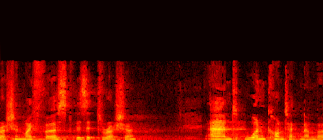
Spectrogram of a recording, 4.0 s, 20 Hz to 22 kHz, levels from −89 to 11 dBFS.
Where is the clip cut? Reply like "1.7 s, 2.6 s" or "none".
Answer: 3.1 s

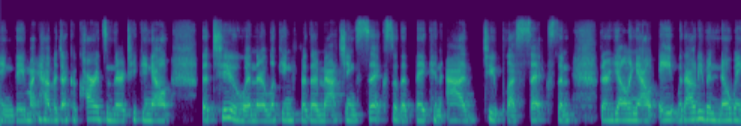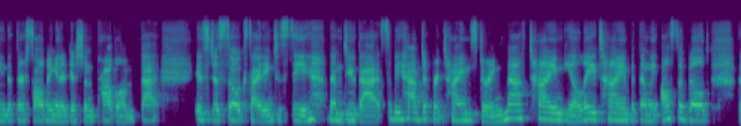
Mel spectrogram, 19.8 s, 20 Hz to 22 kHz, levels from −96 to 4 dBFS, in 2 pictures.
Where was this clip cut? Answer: none

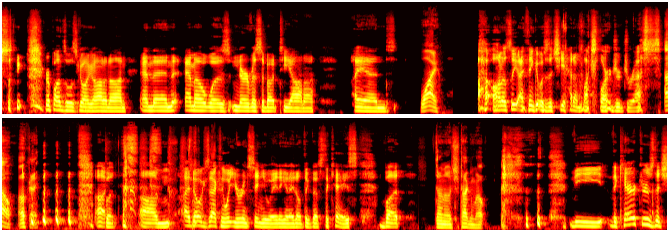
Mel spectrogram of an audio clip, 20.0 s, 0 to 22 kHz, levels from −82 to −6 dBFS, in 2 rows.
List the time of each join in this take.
11.5 s

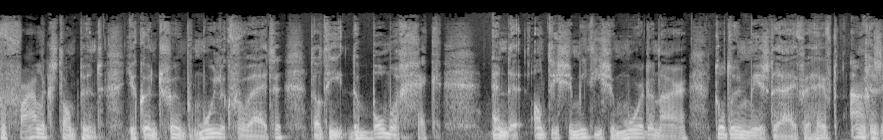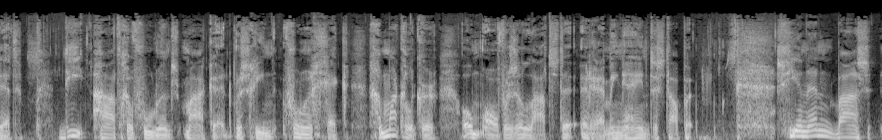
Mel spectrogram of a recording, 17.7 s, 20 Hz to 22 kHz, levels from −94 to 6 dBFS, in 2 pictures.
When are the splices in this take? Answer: 9.4 s

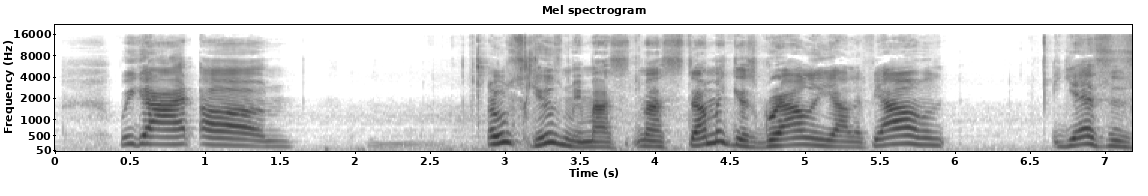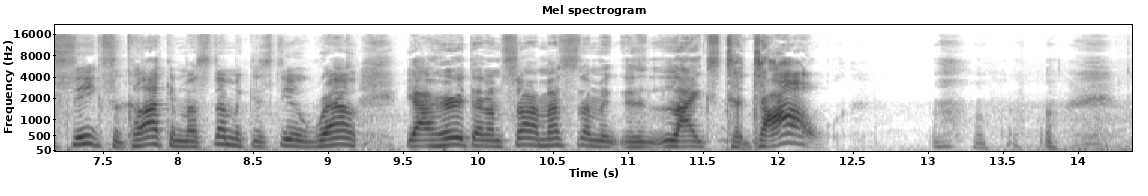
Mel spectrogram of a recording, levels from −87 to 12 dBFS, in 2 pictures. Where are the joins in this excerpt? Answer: none

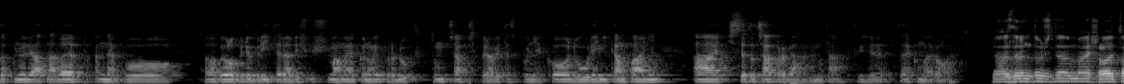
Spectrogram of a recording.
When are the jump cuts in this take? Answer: none

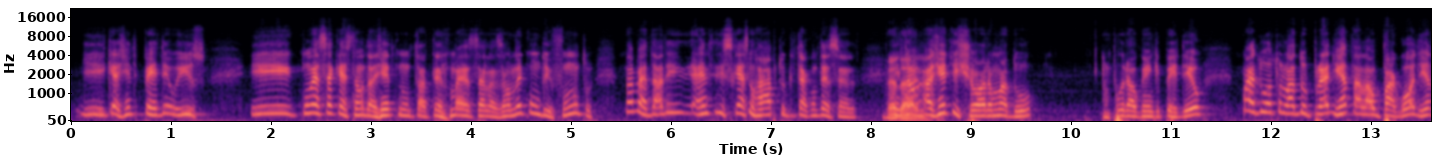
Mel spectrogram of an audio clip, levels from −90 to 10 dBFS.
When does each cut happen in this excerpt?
6.8 s

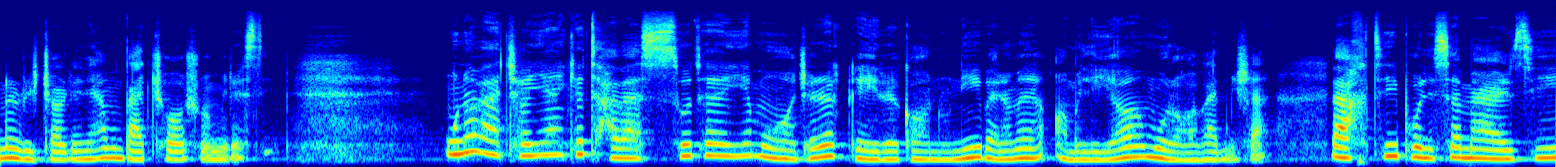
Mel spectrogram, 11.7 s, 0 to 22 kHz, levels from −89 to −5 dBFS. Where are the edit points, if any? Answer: 9.9 s

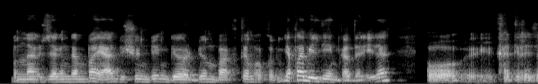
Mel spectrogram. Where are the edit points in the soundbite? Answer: 4.1 s

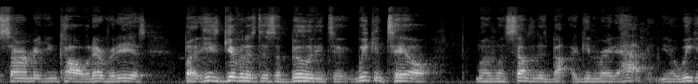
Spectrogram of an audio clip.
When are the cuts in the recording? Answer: none

